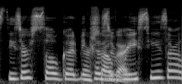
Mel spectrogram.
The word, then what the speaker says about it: Reese's: is a a debate I think it's Reese's but I say I say rees's I say hold on this is the first thing in the world that I've said right I was like I'm pronouncing that wrong too okay a chocolate butter cup whatever you want to call it okay it's Reese's though right I think you're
